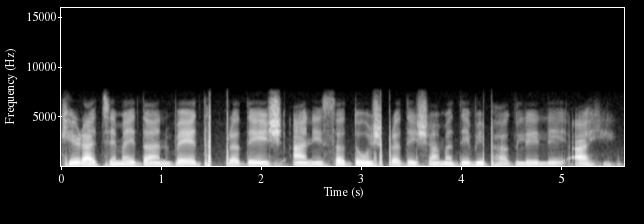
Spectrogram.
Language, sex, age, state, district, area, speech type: Marathi, female, 18-30, Maharashtra, Nagpur, urban, read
